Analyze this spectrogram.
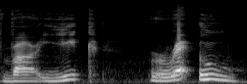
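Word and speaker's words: ויקראו: Just a note here, we've got two shevas in a row. So what that suggests is that the second one becomes a vocal sheva, which means it has a short e sound. So that's why it's va yik re u.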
